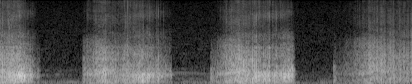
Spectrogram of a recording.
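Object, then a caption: Foam microphone windscreen and plastic comb. The teeth of a yellow plastic comb, held in the fingers, scratch and rake across a soft, porous black foam windscreen on a microphone while the other hand steadies the mic. Four passes of rough, close scratching are heard, each a dense low-to-mid rasp separated by short silences.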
